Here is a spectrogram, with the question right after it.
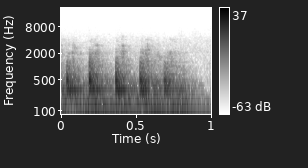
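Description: Five quick, evenly spaced knocks on a door sound close and solid, with no voices during them.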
